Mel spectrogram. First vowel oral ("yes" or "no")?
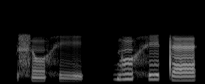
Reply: no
